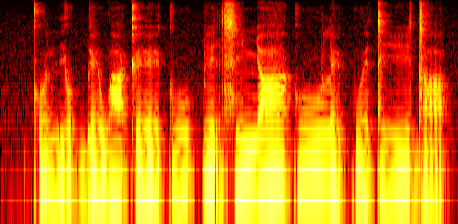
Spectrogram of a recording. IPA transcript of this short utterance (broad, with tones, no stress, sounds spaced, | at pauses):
kʼ ʊ˨ n j ʊ˨ ɡ͡b e˨ w a˦ kʼ eː˨ k uː˨˦ k͡p i˦ r s ĩ˦ ɲ aː˦ k uː˦ l e˨ kʷ e˦ t iː˦ d a˨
